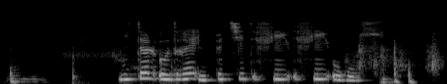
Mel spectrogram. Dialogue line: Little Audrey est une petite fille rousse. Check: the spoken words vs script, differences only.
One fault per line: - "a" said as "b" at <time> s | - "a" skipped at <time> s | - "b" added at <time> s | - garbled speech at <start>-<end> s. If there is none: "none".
- "est" skipped at 2.0 s
- "fille" added at 3.0 s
